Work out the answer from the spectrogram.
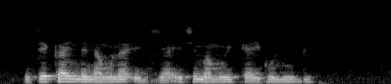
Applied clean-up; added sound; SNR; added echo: none; none; none; none.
